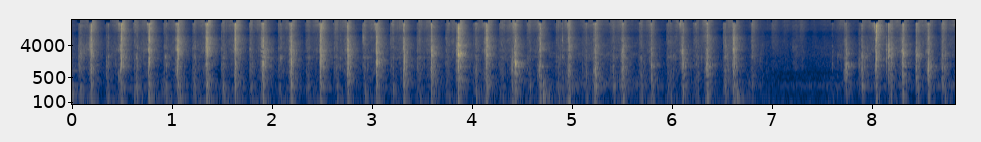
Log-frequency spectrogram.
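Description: Playing cards are shuffled repeatedly in quick riffling bursts, close and crisp, with a brief pause before the shuffling resumes.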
